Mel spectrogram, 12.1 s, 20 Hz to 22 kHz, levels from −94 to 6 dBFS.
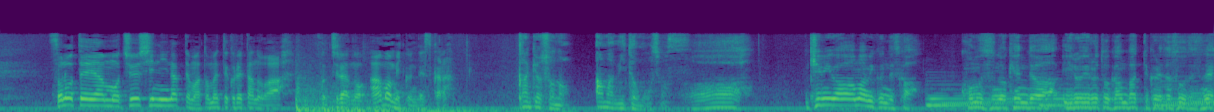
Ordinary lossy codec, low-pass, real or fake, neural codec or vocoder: none; 7.2 kHz; real; none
